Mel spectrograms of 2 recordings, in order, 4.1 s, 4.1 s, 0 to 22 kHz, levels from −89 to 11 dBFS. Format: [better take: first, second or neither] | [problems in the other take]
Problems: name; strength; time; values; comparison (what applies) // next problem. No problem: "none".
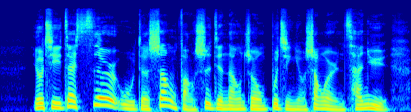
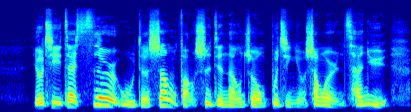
first | thin; somewhat; fading below 250 Hz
